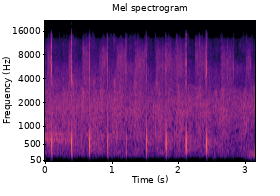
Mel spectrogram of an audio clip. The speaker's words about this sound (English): My parents are here, and they just celebrated their 33rd wedding anniversary. Can we give some applause? 33 years, right?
